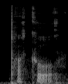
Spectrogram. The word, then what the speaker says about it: parkour: Uttalades det parkour? Eller är det kanske för att du upptäckte i England just? – Ja, det kanske det är. – Jag säger, det låter parkour. Som ett franskt ord.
